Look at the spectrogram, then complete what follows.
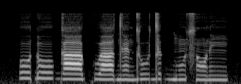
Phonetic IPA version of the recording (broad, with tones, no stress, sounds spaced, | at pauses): o˧ ɗ oː˧ ɡ aː˨ kʷ aː˨ d ɛ̃˨ d u˧ d ə˦ ɡ͡b ũ˨ s ɔ̃˨ ɾ ĩ˨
